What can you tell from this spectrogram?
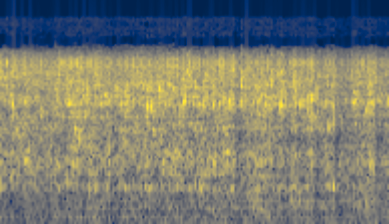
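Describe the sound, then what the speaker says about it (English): Water runs steadily into a pot of chicken and pasta soup, a continuous splashing, gurgling pour that stays loud and close throughout, with no talking. "Then add some more water."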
